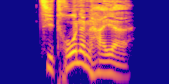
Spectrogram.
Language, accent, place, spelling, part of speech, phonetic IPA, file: German, Germany, Berlin, Zitronenhaie, noun, [t͡siˈtʁoːnənˌhaɪ̯ə], De-Zitronenhaie.ogg
- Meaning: nominative/accusative/genitive plural of Zitronenhai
